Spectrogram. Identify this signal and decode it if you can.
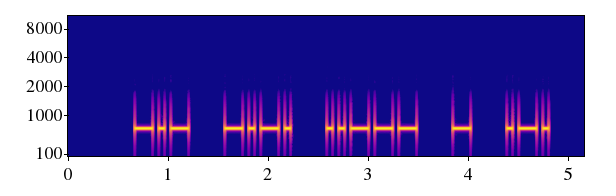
Morse code, heard as a keyed tone, about 20 wpm, spaced as for 15 wpm, 700 Hz. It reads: KC2TR
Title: 213 Lesson 34g - Number 8 - Call Signs 20wpm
